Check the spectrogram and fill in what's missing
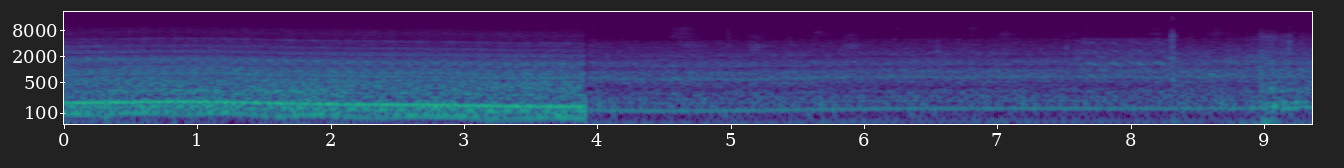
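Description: Tractor engine idling during a rapeseed harvest and sowing job, a steady close drone with a low tonal hum that drops in pitch and loudness partway through, then holds evenly with faint clatter.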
